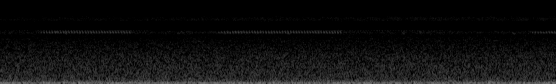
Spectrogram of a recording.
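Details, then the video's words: High-pitched cricket trills sound from a calm forest almost at a mountain's top, recorded live: two or three longer steady buzzes separated by pauses, set against a heavy, continuous wind rush in the foliage. "Calm Forest in Mountain With Crickets, Insects Sound"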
